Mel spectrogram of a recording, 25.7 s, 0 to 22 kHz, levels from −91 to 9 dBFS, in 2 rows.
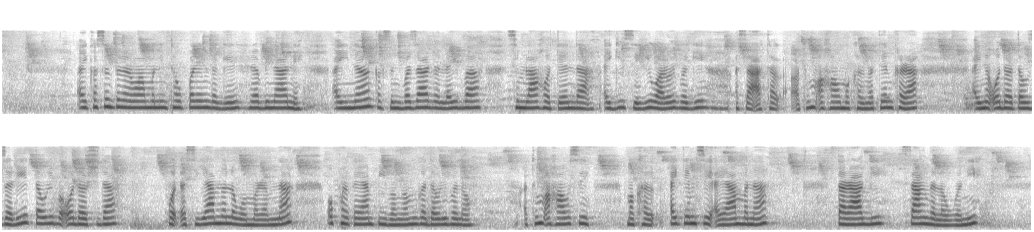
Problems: constant background noise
